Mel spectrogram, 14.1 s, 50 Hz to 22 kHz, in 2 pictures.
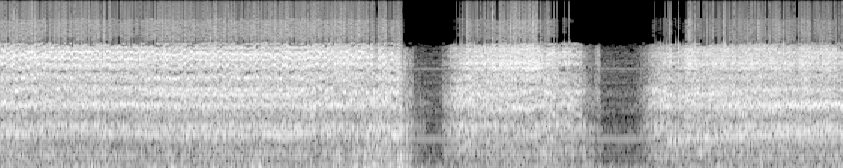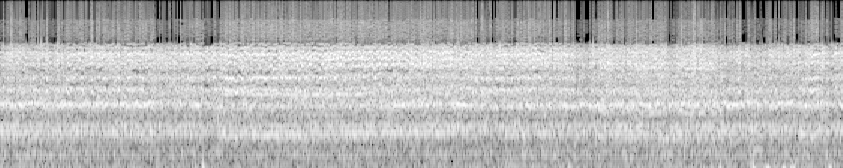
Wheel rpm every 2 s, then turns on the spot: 220, 180, 90, 210, 230, 230, 220.
none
